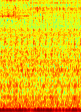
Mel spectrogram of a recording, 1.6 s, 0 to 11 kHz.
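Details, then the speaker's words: 1979 Fiat after fitting a new fuel pump with a relay and a fuel pressure regulator, and sealing an oil leak: smooth, steady idle with an even low rumble, no misses or hunting; RPMs look good. "RPMs look good. Sounds great. Wow."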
